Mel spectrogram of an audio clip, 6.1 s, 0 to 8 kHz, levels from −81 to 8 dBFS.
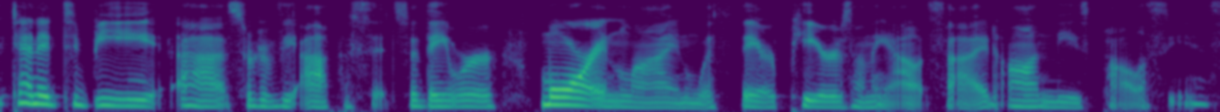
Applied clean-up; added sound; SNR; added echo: none; none; none; none.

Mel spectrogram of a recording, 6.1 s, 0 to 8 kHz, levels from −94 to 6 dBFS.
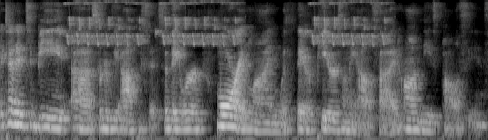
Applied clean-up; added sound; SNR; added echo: none; Bird vocalization, bird call, bird song; 12 dB; reverberation time 0.3 s.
